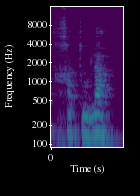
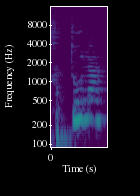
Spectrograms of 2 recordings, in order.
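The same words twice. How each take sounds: First: The stress is on the last syllable. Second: The stress is on the second-to-last syllable. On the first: This is the more general way of saying it. "not chatula, which is the more general way of speaking" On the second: This is how it is said in Jerusalem. "we use a pen ultimate, pen ultimate stress. So it's chatula"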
